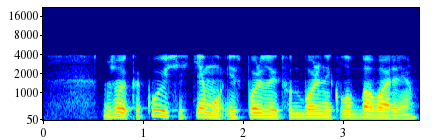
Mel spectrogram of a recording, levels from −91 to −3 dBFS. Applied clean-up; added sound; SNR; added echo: none; none; none; none.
